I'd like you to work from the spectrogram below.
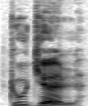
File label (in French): "touedieule", patois jura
